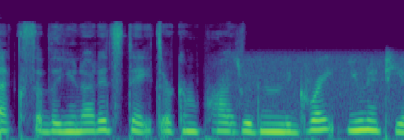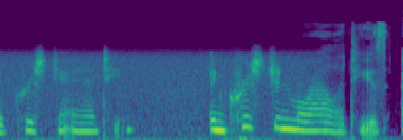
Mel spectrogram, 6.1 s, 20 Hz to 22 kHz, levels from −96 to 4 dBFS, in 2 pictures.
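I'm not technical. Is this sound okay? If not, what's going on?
No. From 1.52 s to 5.59 s there is digital radio blending to analogue: the radio lost its digital signal and faded over a third of a second to the AM broadcast. The sound turns dull and gains a faint hiss.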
